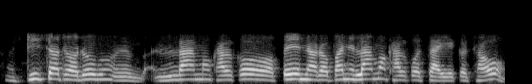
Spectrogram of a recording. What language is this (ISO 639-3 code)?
nep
